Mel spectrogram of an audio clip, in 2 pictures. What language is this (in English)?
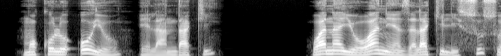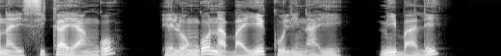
Lingala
